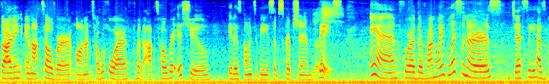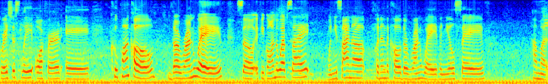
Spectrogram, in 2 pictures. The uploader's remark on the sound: This episode was recorded outside on the streets of Brooklyn, NY. What you hear are the raw sounds of New York City.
